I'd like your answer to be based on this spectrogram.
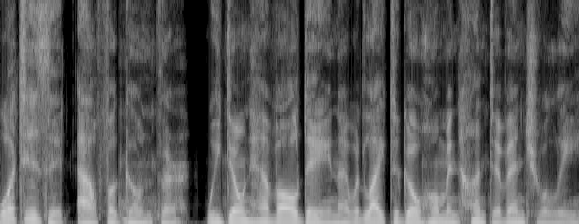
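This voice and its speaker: A man's put-on character voice at a medium pitch, in a very clean recording with a silent background. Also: moderate pace, hardly any pauses. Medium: audio drama.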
